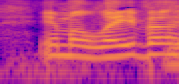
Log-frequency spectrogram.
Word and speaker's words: Iamaleava: to devolve into a circus around this Nico Iamaleava? Is that how you pronounce it? Iamaleava?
